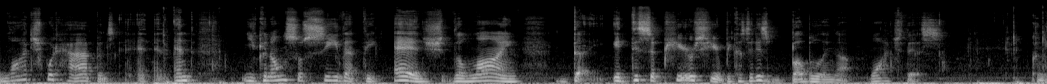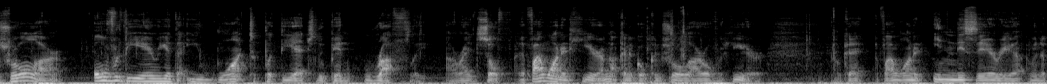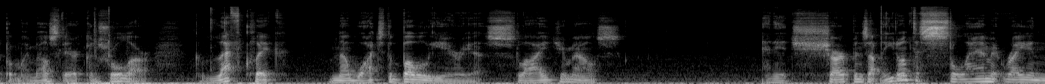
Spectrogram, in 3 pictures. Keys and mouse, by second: 1.8-10.4 middle drag, 10.4 ctrl+r, 17.2 ctrl+r, 21.9 ctrl+r.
